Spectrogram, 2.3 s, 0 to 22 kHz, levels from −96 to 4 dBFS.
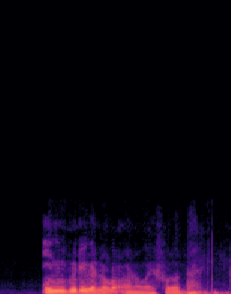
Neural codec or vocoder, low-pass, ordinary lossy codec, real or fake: codec, 16 kHz, 4 kbps, FreqCodec, smaller model; 7.2 kHz; none; fake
